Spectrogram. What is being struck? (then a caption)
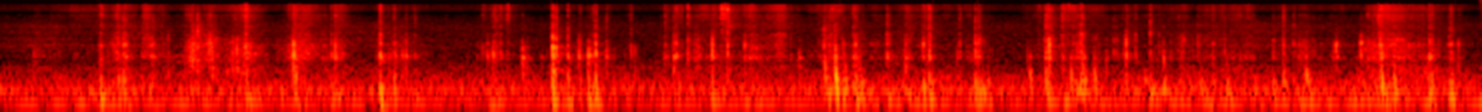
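Cardboard-covered notebook. A closed black-and-white marbled composition notebook with cardboard covers is held upright in both hands while fingertips and short nails grip and tap its front cover. The result is a steady run of quick, dull taps and soft scratchy grips, with a low, muffled tone and short, dry decays.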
